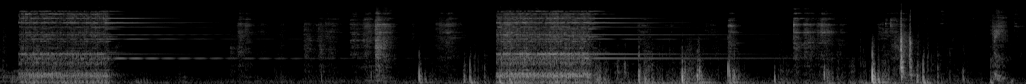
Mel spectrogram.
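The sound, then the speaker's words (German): A telephone rings twice with a bright, harmonic bell tone, each ring lasting about a second, separated by a pause filled with soft clattering as the breakfast table is being cleared. “Tim war gerade im Begriff, den Frühstückstisch abzuräumen, da klingelte das Telefon.”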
